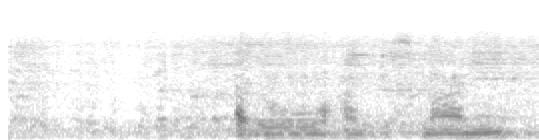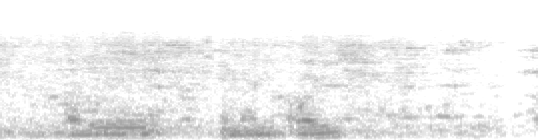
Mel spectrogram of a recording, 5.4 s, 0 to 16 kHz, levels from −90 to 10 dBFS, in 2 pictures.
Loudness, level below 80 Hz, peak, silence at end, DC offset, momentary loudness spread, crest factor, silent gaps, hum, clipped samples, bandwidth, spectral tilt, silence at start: -51 LUFS; -78 dBFS; -26 dBFS; 0 s; under 0.1%; 16 LU; 26 dB; none; none; under 0.1%; 7.2 kHz; -5 dB/octave; 0.05 s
